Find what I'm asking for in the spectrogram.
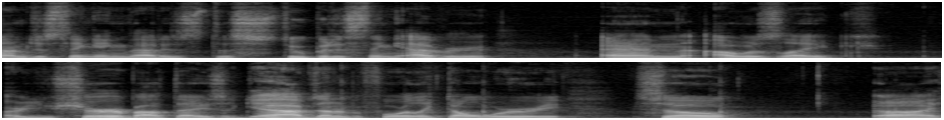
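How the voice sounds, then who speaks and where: A young man telling a story in a casual, rambling way, leaning on "like" and acting out what people said. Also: on the low side. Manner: rambling, leans on "like" and acts out the quotes.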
